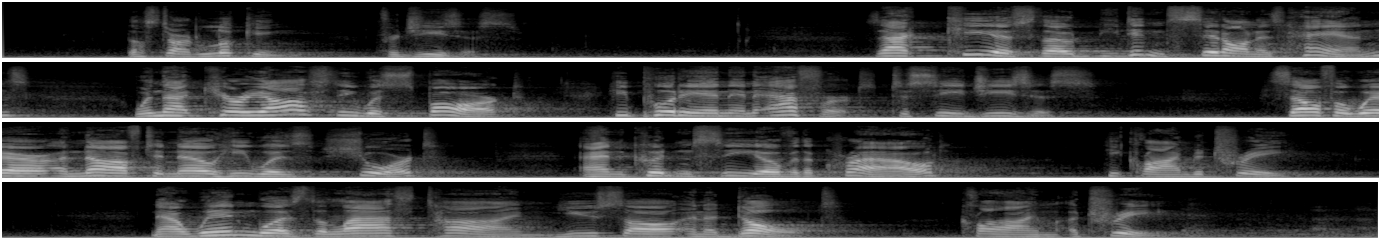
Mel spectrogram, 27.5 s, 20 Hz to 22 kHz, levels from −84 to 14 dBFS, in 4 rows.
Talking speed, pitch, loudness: 125 wpm, 150 Hz, -21 LUFS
